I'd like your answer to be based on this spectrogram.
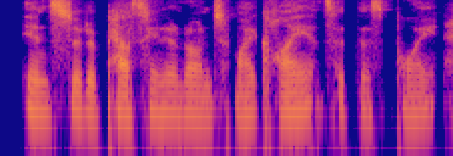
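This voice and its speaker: On a very clean recording with a silent background and a dry, close sound with no echo, a woman with an American accent speaks in a bright, sharp tone with vocal fry. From southwest Missouri, Bolivar. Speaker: business owner, nurse. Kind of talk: interview.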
